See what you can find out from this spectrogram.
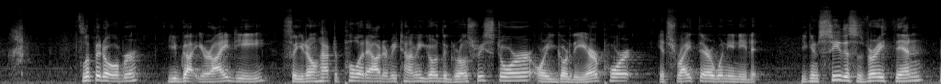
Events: [0.00, 0.32] zipper (clothing)
[0.00, 9.41] mechanisms
[0.40, 0.73] surface contact
[0.69, 1.36] male speech
[1.65, 2.62] male speech
[2.78, 6.32] male speech
[6.53, 7.56] male speech
[7.99, 9.18] male speech
[9.36, 9.41] male speech

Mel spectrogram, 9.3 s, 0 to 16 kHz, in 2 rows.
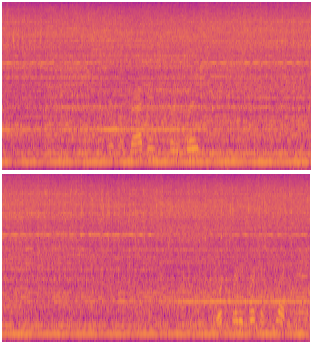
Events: [0.00, 9.25] mechanisms
[1.47, 3.06] male speech
[7.79, 9.20] male speech

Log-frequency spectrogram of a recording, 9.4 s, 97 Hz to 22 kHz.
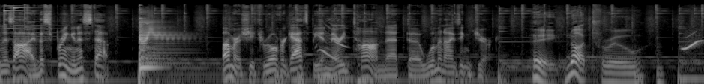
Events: [0.00, 9.35] music
[1.84, 2.74] boing
[2.98, 8.59] conversation
[4.23, 4.66] sound effect
[7.60, 8.59] male speech

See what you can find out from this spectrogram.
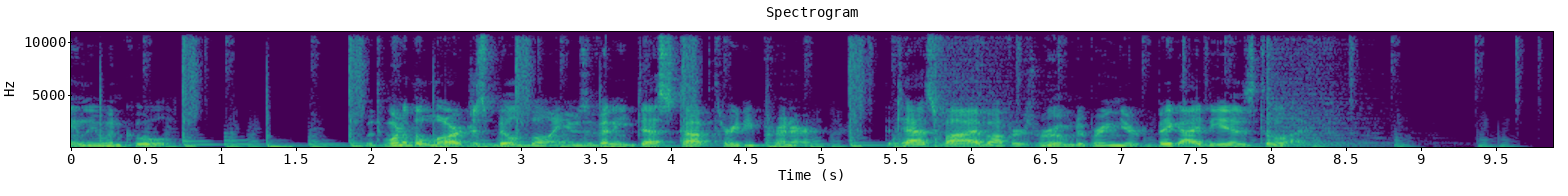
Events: [0.03, 0.69] man speaking
[0.03, 9.85] music
[1.96, 4.98] man speaking
[5.42, 8.40] man speaking

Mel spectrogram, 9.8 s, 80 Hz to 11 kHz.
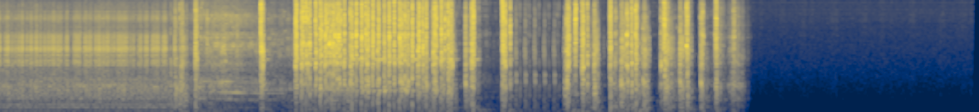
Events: [0.00, 3.00] vehicle
[0.00, 9.75] background noise
[1.76, 2.06] generic impact sounds
[2.60, 2.76] generic impact sounds
[2.94, 4.79] generic impact sounds
[4.98, 7.54] generic impact sounds

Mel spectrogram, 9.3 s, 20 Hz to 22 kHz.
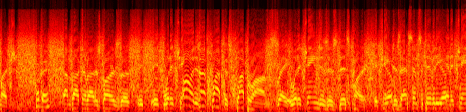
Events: [0.00, 0.35] man speaking
[0.00, 9.32] airscrew
[0.66, 1.01] man speaking
[1.22, 2.83] man speaking
[3.00, 5.30] man speaking
[5.46, 7.30] man speaking
[7.47, 9.32] man speaking

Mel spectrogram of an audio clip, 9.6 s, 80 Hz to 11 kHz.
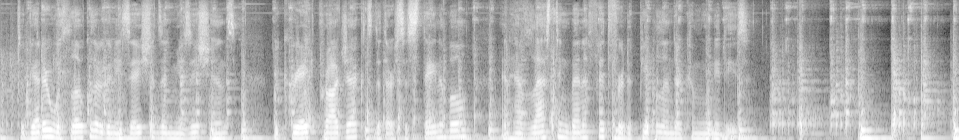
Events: [0.00, 2.38] man speaking
[0.00, 9.55] music
[2.42, 2.64] breathing
[2.71, 4.68] man speaking
[4.67, 4.89] breathing
[4.97, 7.51] man speaking

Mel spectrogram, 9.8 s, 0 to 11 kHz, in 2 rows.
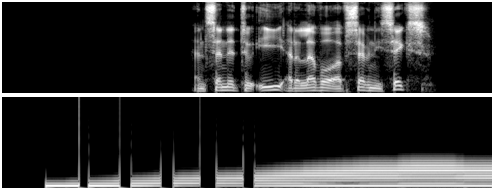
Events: [1.84, 4.34] male speech
[5.26, 5.66] sound effect
[5.73, 6.04] sound effect
[6.17, 6.49] sound effect
[6.59, 6.88] sound effect
[6.99, 7.30] sound effect
[7.39, 9.80] sound effect

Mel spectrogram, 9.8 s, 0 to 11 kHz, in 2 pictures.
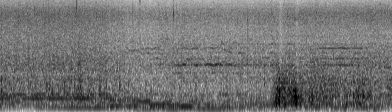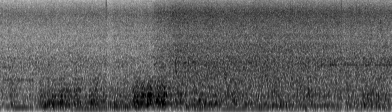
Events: [0.03, 9.80] music
[0.03, 9.80] rain
[3.24, 9.80] water
[3.30, 6.83] thunder

